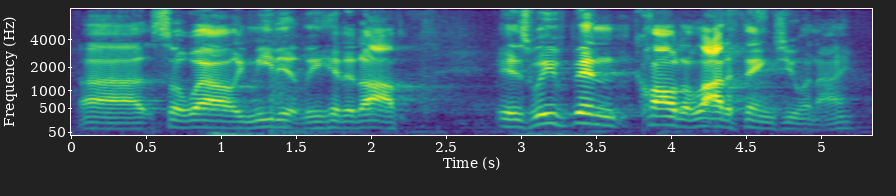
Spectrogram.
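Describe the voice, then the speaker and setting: A man's voice: mid-range voice, expressive, moderate pace. A mature man giving an informal ceremonial speech as a council member, folksy and building on repeated phrases. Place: large council chamber. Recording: echoing hall with background noise.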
